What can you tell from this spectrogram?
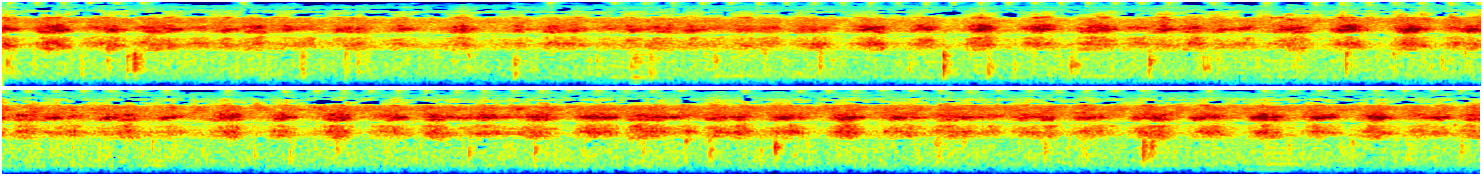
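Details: A summer cicada chorus: shrill, sizzling high-pitched drone with quick rhythmic pulses, a few sharp clicks mixed in, loud and unbroken.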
